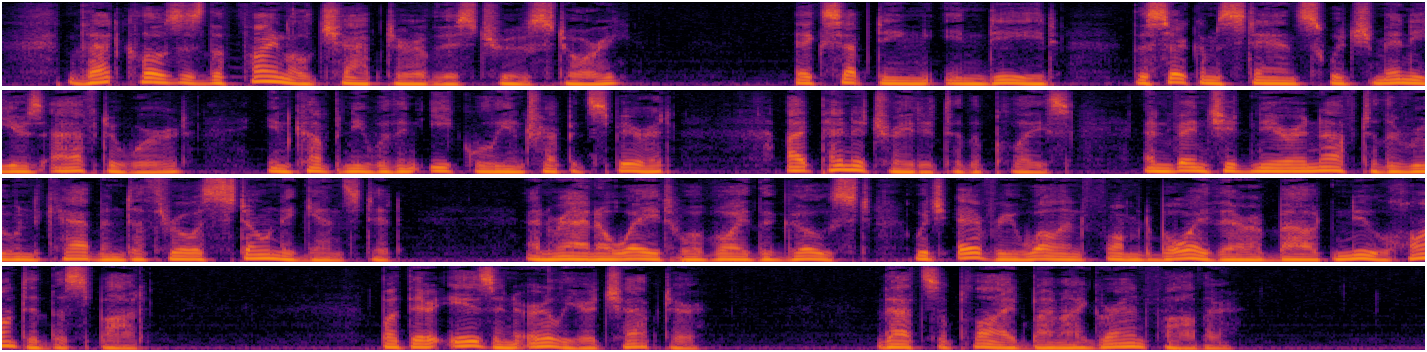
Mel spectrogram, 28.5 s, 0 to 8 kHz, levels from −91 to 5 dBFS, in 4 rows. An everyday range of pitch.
Yes: average, 4.0 semitones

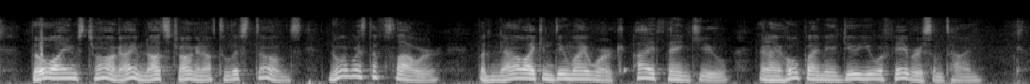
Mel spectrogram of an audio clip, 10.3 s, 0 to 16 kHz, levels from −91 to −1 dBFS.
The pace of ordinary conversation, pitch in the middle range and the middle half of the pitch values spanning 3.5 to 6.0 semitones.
No: fast, 215 wpm; medium, 155 Hz; average, 5.1 semitones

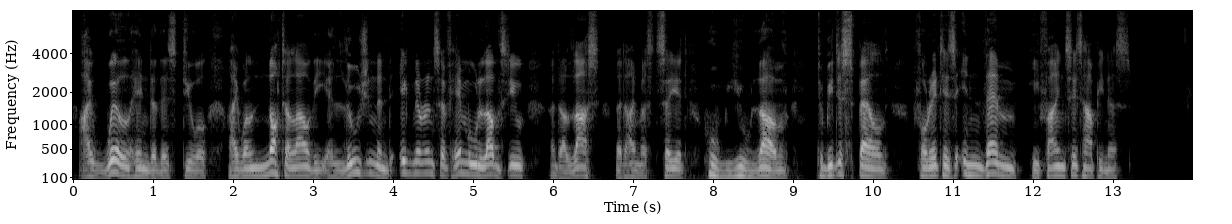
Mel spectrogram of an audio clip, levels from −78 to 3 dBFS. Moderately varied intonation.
Yes: average, 4.7 semitones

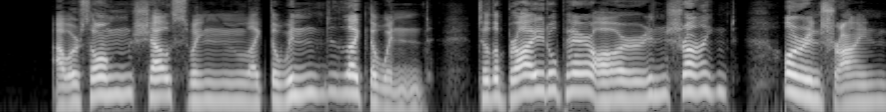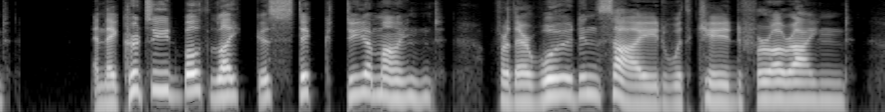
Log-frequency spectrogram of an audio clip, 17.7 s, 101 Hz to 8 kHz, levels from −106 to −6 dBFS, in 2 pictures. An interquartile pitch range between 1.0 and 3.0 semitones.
No: average, 5.0 semitones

